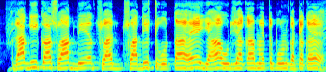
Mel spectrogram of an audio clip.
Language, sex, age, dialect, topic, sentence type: Hindi, male, 41-45, Garhwali, agriculture, statement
